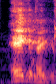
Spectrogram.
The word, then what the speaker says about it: Hageman: Hageman.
